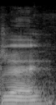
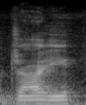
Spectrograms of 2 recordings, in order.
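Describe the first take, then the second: First: The name is said as 'Jay'. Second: The name is said as 'Jahi'. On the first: This is the older way the speaker used to say it. The speaker calls it wrong. "I used to say Jay" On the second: This is the way the speaker now says it. The speaker calls it right. "Or Jahi"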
